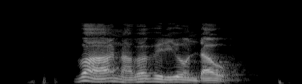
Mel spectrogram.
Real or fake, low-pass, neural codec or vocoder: real; 7.2 kHz; none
